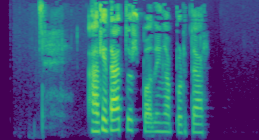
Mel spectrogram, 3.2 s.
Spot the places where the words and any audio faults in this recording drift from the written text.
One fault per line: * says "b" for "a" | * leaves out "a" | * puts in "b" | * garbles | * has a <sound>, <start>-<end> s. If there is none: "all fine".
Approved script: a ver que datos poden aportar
* leaves out "ver"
